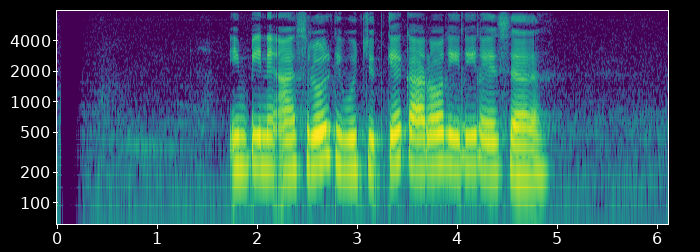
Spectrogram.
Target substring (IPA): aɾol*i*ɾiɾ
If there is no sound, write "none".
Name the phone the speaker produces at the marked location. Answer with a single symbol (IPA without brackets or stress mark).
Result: i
